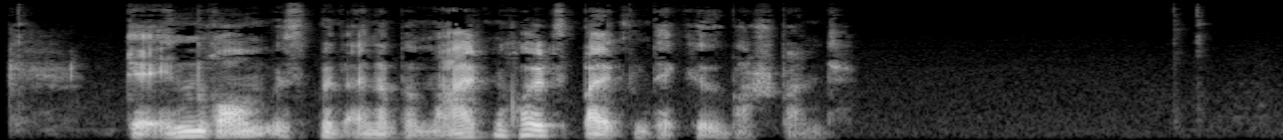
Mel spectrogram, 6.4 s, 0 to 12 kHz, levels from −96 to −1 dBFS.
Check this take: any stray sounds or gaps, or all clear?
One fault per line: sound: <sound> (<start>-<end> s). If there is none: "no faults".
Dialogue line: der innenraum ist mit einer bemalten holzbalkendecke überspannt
no faults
